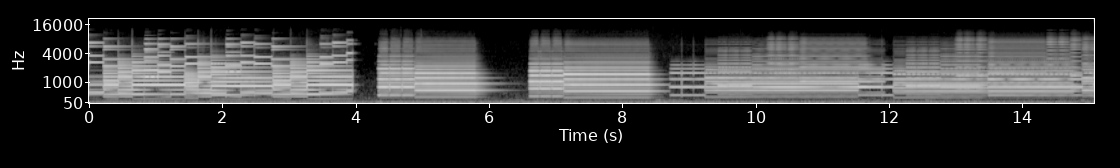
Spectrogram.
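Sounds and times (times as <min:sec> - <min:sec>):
polyphonic phone ringtones: 0:00.0 - 0:04.8, 0:08.0 - 0:15.0.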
